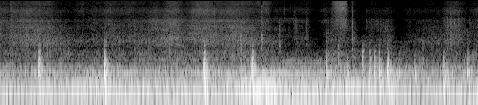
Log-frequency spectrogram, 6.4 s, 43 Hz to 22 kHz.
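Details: Audi A4 B7 front end, one month after new TRW upper control arms: irregular dull pops and clunks while turning the steering wheel, sometimes when pulling off straight; mechanic says front right arm joint is dry, owner wonders about subframe bolts; unconfirmed.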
